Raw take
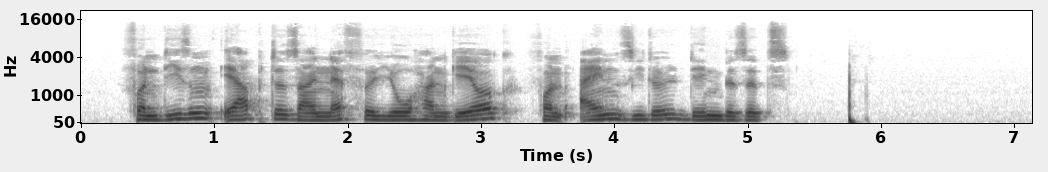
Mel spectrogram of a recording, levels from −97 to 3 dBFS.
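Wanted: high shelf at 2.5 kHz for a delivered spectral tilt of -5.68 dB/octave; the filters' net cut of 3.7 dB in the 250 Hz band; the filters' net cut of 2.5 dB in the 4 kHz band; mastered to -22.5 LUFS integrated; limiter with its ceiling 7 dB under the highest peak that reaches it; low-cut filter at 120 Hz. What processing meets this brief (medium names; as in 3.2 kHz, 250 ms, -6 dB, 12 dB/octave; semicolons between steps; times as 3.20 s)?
high-pass 120 Hz; peaking EQ 250 Hz -4.5 dB; treble shelf 2.5 kHz +3.5 dB; peaking EQ 4 kHz -7 dB; trim +7 dB; peak limiter -10.5 dBFS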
